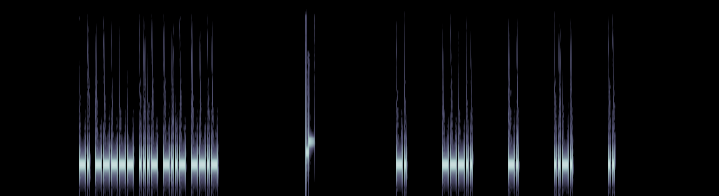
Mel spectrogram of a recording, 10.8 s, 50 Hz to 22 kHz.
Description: Morse code, heard as a keyed tone, about 38 wpm, spaced as for 20 wpm, 700 Hz. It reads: N0VXQ N8NFI
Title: USA Call Signs - 5 Characters - 6x Character Spacing - 40wpm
